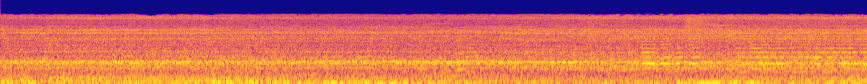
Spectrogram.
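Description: Bucket flame treatment machine running: a steady, loud noisy roar with a low rumble from its gas torch and drive. Faint high steady tones join about eight seconds in.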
